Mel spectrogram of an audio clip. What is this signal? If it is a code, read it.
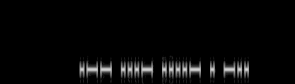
Morse code, heard as a keyed tone, about 36 wpm, 700 Hz. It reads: WV4ED
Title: USA Call Signs - 5 Characters - Repeated 2x - 35wpm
